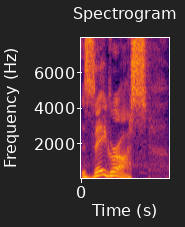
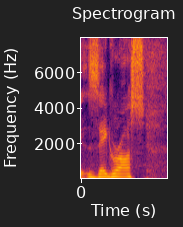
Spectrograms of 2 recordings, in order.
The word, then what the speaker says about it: Zegras: we have ourselves today Trevor zros which I'm pretty sure that's the pronunciation I've heard most people say zros so I'm going to go with that myself zros is a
